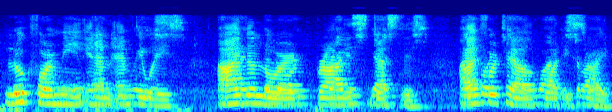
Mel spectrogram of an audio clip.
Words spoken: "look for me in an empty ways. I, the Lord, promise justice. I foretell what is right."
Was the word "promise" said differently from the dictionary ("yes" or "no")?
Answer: yes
